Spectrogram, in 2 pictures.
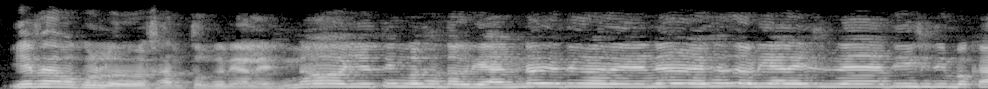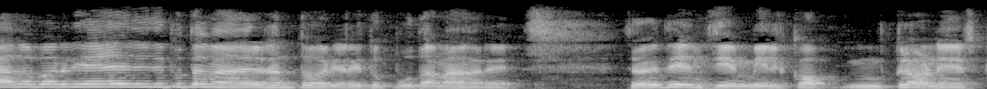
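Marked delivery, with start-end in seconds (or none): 1.4-7.6 mock-pompous boast pitched well up; sneering parody of a boastful hero; mocking character quote. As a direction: ham up a smug character bragging.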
